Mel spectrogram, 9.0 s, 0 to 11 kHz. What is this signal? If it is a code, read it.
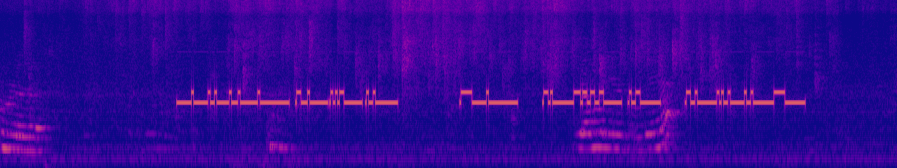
TTY/TDD text telephone tones (45.45 baud Baudot), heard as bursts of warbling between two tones, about 400 Hz shift, 1600 Hz centre, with the noise of a restroom. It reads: 1CS5G IWPF5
